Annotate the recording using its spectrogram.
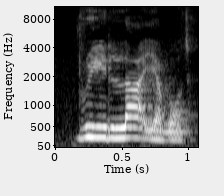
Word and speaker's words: reliable: Cuidado con la pronunciación de esta también, que es rely, viene del verbo rely, reliable, que sería alguien fiable, alguien de quien te puedes fiar.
